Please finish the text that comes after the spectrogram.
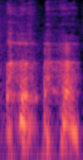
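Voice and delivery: dusty hacking cough; acted cough. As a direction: cough up brick dust. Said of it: "Coughing up brick dust".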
